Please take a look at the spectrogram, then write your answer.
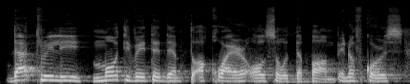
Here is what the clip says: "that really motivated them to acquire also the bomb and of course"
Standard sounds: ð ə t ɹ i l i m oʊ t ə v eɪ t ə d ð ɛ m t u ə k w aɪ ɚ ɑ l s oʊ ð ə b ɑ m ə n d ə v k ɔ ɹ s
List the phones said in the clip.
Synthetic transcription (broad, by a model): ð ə t ɹ i l i m oʊ t ə v eɪ t ə d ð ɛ m t u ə k w aɪ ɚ ɑ l s oʊ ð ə b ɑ m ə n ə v k ɔ ɹ s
